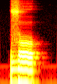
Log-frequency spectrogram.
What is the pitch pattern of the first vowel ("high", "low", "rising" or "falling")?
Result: low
